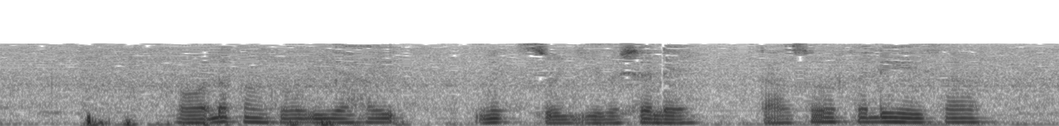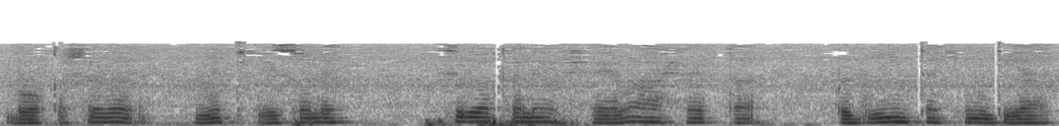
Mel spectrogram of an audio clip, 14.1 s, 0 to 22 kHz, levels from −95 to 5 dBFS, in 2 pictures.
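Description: From start to finish the speech sounds dull and smeared, with nothing above about 5.5 kHz, so the top end is simply gone. Sibilants and held sounds have a warbly, fizzy texture, and the damage is heavy. That's likely AAC compression, probably AAC-LC at a bitrate around 16 kbps. At that budget the encoder drops the high band entirely and quantises what's left so coarsely that the spectrum goes patchy and watery.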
